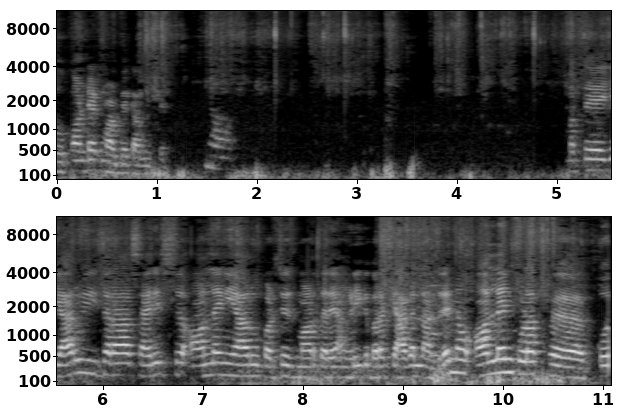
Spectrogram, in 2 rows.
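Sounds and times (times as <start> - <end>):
fabric rustling and crinkling: 0.0 - 11.0.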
